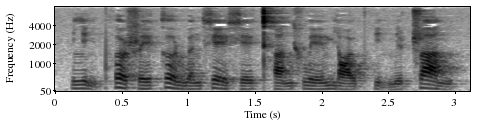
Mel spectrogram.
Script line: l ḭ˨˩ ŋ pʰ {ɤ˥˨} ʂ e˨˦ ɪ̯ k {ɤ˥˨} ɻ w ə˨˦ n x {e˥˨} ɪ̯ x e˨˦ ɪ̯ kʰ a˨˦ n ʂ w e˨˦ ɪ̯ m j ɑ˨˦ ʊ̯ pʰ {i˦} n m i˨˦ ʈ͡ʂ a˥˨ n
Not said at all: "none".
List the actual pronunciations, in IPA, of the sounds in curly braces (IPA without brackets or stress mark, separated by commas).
ɤ˥˨, ɤ˥˨, e˥˨, ḭ˨˩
